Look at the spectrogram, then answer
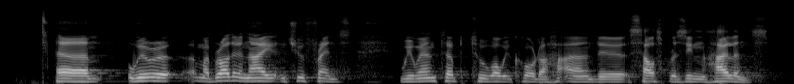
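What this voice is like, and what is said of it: Non-British foreign-accented English. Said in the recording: “am I speaking okay? My accent is good enough to you? ... I cannot make the accent. I can't do it. So this is as good as it's going to get.”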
